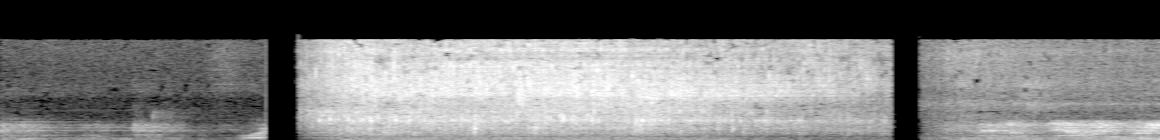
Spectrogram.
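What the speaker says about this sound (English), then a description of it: "It's a festival, frying in the pot." Fish sizzles steadily as it fries in a pot on a kitchen stove, a dense, loud, continuous crackle broken by two brief cuts.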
